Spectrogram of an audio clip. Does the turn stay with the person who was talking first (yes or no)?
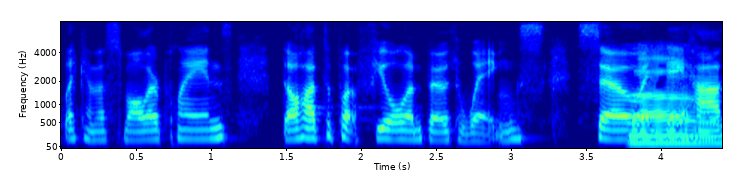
yes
